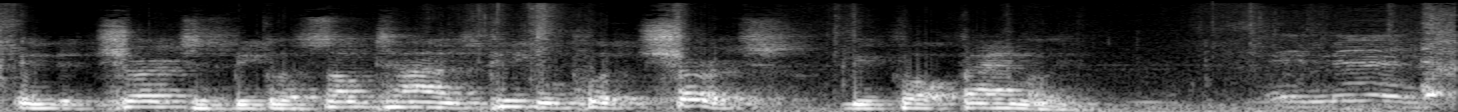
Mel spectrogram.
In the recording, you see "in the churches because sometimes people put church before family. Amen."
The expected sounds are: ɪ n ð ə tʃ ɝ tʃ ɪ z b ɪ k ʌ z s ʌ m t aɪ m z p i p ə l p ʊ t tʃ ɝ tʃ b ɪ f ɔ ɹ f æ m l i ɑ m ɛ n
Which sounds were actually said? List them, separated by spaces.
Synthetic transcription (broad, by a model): ɪ n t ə tʃ ɝ tʃ ɪ z b ɪ k ʌ z s ʌ m t aɪ m z p i p l p ʊ t tʃ ɝ tʃ b ɪ f ɔ ɹ f æ m l i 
